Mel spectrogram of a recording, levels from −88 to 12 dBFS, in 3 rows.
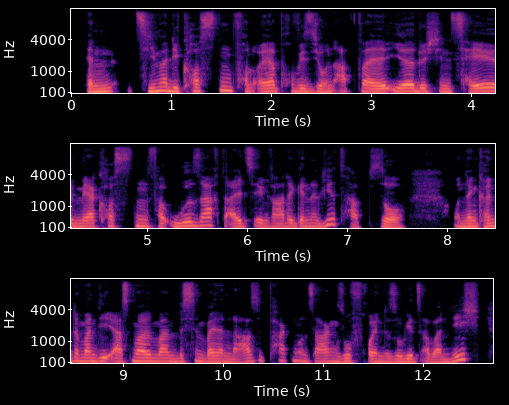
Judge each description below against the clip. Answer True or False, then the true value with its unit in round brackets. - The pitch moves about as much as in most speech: False (2.2 semitones)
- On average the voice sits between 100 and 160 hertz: True (135 Hz)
